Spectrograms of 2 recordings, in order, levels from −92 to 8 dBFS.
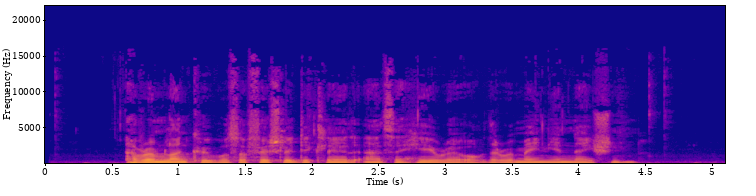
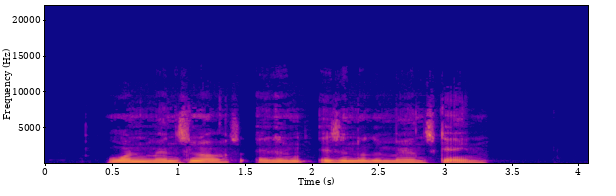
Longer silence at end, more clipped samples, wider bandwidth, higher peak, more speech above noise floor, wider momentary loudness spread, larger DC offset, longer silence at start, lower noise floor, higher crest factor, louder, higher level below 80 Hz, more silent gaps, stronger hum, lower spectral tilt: about the same, 0.65 s vs 0.75 s; neither; first, 14.5 kHz vs 9.8 kHz; about the same, -8 dBFS vs -10 dBFS; second, 33 dB vs 58 dB; about the same, 9 LU vs 8 LU; neither; first, 0.6 s vs 0.45 s; second, -57 dBFS vs -84 dBFS; about the same, 18 dB vs 18 dB; about the same, -25 LUFS vs -27 LUFS; first, -50 dBFS vs -64 dBFS; neither; neither; about the same, -7 dB/octave vs -7.5 dB/octave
